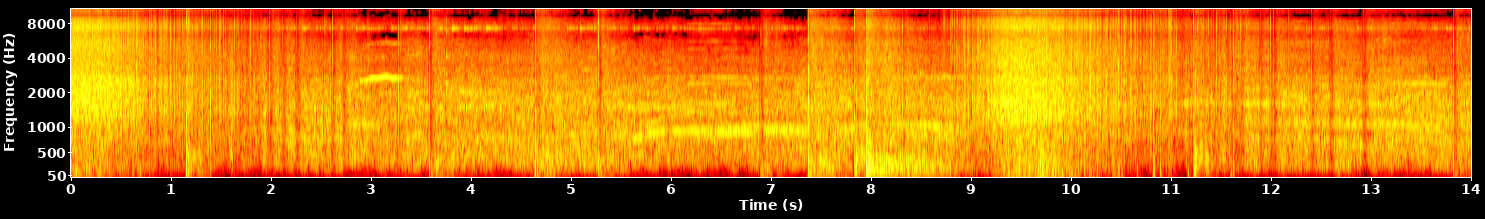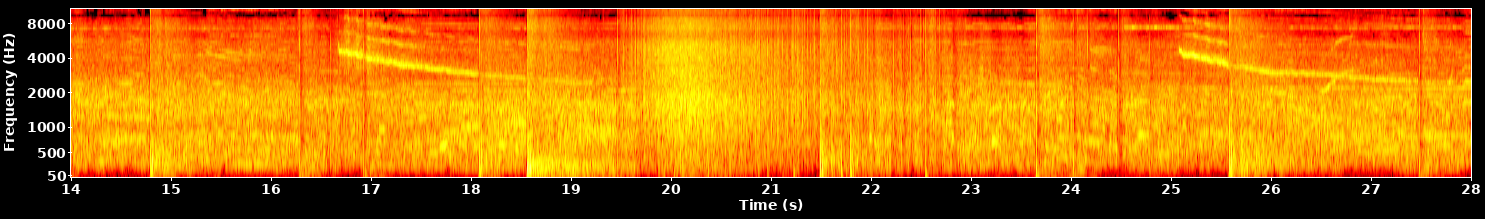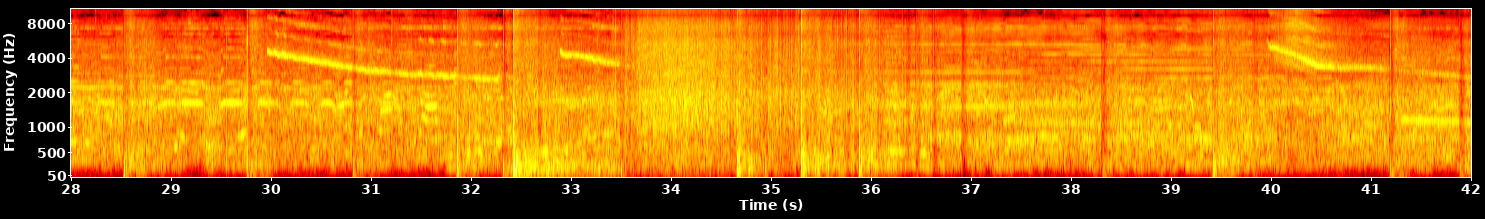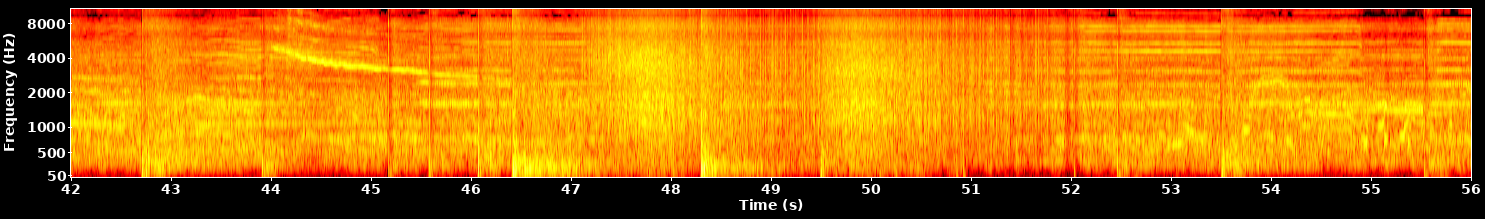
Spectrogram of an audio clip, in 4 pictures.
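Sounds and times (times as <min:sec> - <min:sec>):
firework bangs: 0:00.0 - 0:26.7, 0:27.3 - 0:56.0
crowd noise: 0:00.0 - 0:56.0
whistling fireworks: 0:00.0 - 0:56.0.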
